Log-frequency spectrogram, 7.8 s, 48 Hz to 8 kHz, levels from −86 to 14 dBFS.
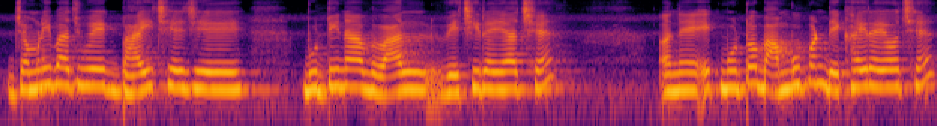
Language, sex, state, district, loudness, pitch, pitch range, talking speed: Gujarati, female, Gujarat, Valsad, -10 LUFS, 220 Hz, 215-240 Hz, 145 wpm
